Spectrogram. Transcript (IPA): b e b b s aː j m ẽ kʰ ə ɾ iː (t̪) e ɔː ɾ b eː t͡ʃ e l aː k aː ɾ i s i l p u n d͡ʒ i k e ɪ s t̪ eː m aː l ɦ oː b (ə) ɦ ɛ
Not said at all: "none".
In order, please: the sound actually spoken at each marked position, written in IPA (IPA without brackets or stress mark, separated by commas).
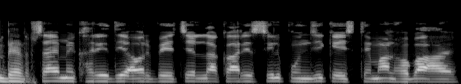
d̪, a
